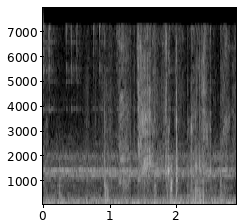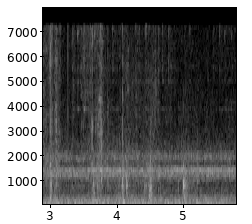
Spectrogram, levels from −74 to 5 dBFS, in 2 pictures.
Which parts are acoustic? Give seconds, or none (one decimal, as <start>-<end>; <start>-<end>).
0.0-5.8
